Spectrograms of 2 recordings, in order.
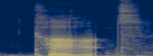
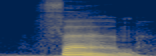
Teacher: for that is that there's lots of space in the mouth the back of the tongue is low really really flat creating lots of space in the whole mouth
